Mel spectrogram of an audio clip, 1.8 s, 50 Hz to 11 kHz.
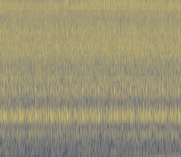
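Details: Van engine with recently replaced spark plugs, wires and coil pack, which had caused a lost cylinder 5: smooth, even idle, steady hum, no stumble or missed beats; running cleanly on all cylinders.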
